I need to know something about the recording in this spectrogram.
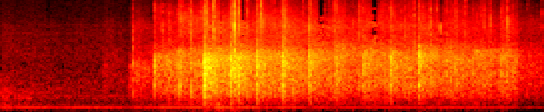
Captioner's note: applause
